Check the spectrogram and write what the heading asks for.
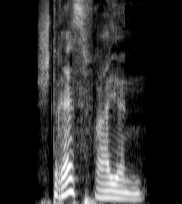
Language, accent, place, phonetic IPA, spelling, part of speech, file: German, Germany, Berlin, [ˈʃtʁɛsˌfʁaɪ̯ən], stressfreien, adjective, De-stressfreien.ogg
- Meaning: inflection of stressfrei: 1. strong genitive masculine/neuter singular 2. weak/mixed genitive/dative all-gender singular 3. strong/weak/mixed accusative masculine singular 4. strong dative plural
